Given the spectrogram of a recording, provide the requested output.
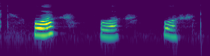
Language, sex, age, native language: Icelandic, male, 10, Icelandic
